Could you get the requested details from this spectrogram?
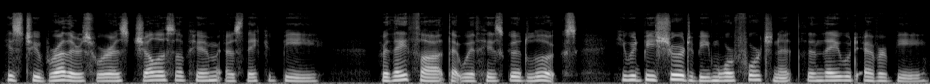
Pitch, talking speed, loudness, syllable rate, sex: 175 Hz, 215 wpm, -17 LUFS, 4.7 syllables/s, female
